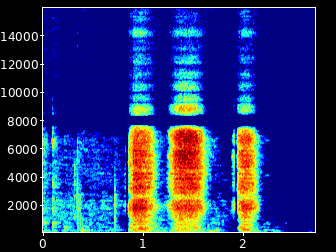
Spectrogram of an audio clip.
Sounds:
Sniff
